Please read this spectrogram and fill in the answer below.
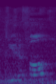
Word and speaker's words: beautiful: in there beautiful um some people get surprised by the j in there they're like wait a second but because we don't have a y in beautiful but there is actually a sound in there even though there's no letter that tells you there's that sound it's one of those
